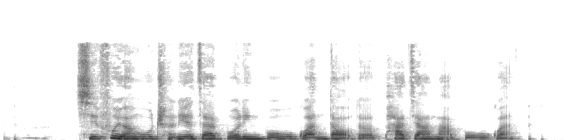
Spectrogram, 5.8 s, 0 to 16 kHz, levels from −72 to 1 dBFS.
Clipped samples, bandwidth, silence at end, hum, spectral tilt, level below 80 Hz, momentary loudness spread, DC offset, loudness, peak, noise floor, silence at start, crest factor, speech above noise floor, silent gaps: under 0.1%; 11.5 kHz; 0.6 s; none; -5.5 dB/octave; -56 dBFS; 10 LU; under 0.1%; -22 LUFS; -6 dBFS; -53 dBFS; 0.8 s; 16 dB; 32 dB; none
